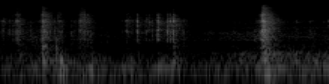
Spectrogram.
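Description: Faint small clicks and rustling from rune stones shifting in a velvet pouch as it is handled, with one sharper click near the end.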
